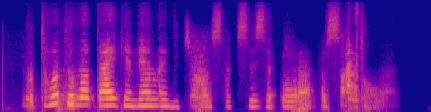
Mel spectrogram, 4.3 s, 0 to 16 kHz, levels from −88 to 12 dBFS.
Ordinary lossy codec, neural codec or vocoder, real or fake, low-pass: AAC, 64 kbps; codec, 44.1 kHz, 0.9 kbps, DAC; fake; 14.4 kHz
